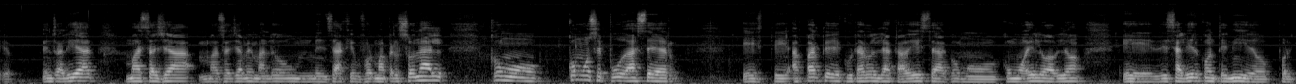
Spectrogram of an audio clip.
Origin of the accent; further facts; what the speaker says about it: Argentina; yo creo que hubiese estado bueno como policía, como argentino, preguntar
